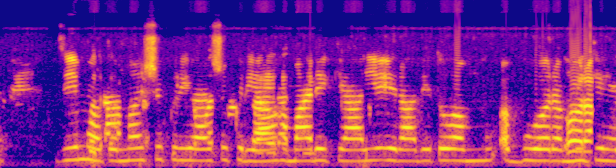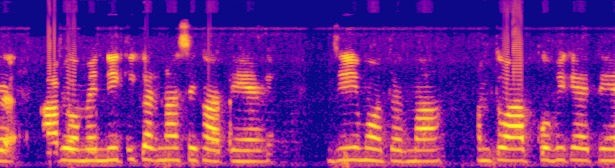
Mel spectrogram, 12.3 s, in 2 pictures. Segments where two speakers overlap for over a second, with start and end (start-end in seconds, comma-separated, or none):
0.9-3.1, 6.8-8.8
